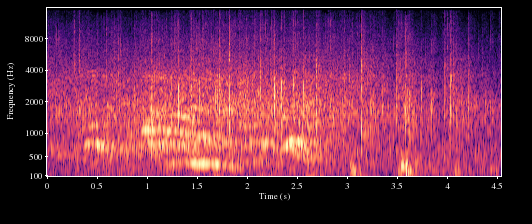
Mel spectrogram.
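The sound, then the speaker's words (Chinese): A live audience applauds to welcome three performers onto the stage for a traditional crosstalk comedy act, a steady wash of clapping throughout with voices audible over it. “咱们掌声有请三位”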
